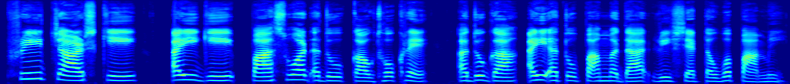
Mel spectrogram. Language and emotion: Manipuri, neutral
